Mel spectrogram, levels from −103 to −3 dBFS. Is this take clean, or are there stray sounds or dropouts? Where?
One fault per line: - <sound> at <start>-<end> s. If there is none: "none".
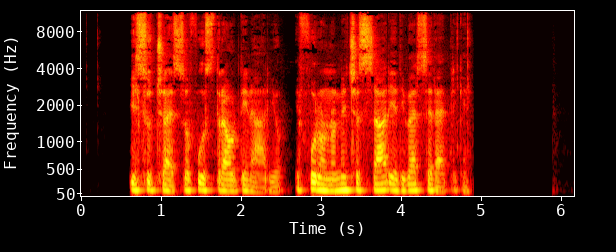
none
